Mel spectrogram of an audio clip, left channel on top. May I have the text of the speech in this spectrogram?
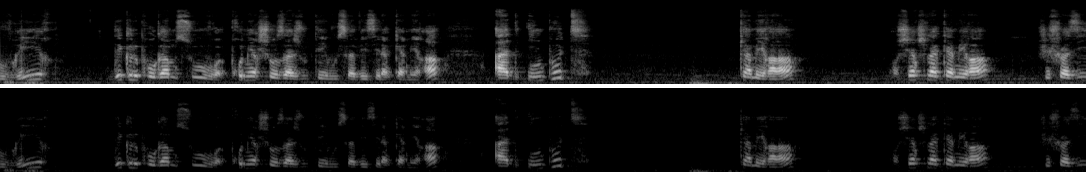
Dès que le programme s'ouvre, première chose à ajouter, vous savez, c'est la caméra. Add Input, caméra. On cherche la caméra. J'ai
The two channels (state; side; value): quieter; right; 17.4 dB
